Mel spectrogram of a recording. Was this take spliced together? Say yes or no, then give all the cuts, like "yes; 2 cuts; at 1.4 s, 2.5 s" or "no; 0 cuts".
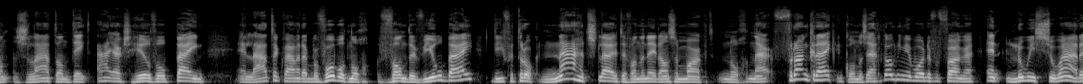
yes; 2 cuts; at 4.8 s, 9.8 s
